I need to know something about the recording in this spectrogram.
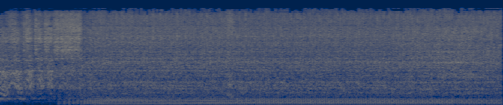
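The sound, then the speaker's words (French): A car engine cranks briefly, catches and roars to life, then settles into a loud, steady rumbling idle with a slight rev, with no one speaking. “Alors, c'était quoi qu'on a écouté comme moteur de voiture ?”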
